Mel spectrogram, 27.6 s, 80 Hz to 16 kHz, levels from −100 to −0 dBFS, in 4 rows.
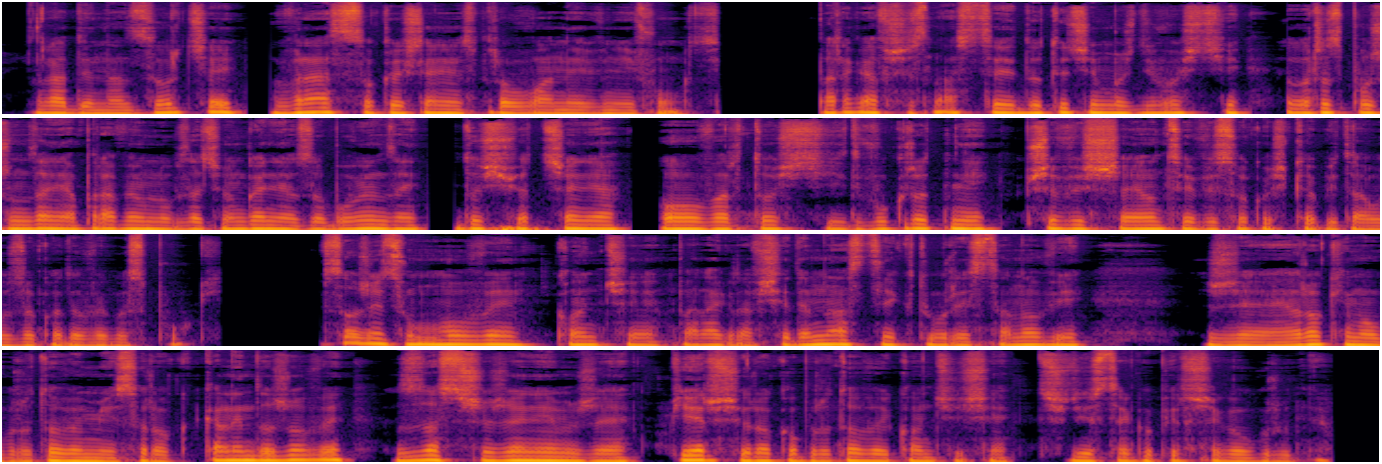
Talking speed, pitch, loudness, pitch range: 110 wpm, 125 Hz, -27 LUFS, 120-135 Hz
